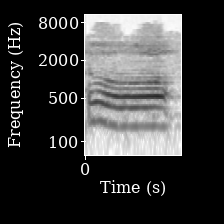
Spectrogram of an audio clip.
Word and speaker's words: 土: 方国度，这个土本来啊是个土字，但是啊在佛经读成一个度字，这个度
